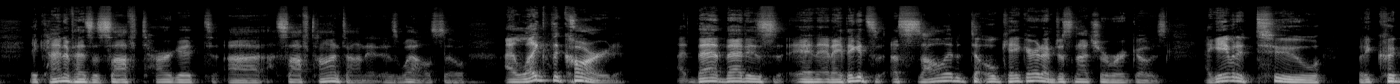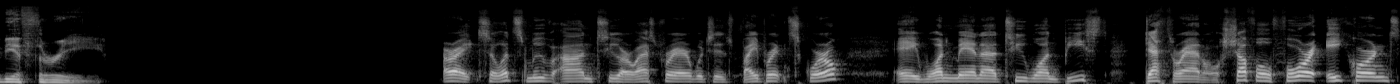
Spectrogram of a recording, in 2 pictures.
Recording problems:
none

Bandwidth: 16 kHz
